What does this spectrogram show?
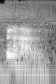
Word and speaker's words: Bunnahabhain: Bunnahabhain. Bunnahabhain.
